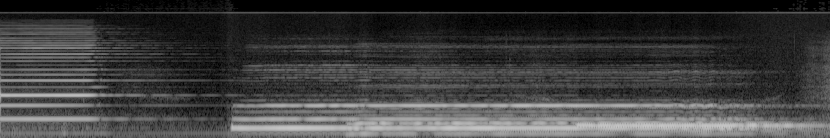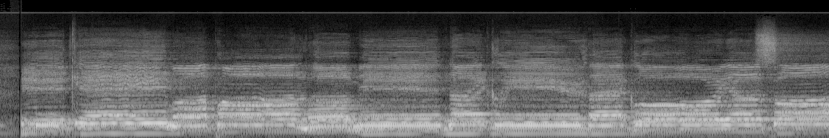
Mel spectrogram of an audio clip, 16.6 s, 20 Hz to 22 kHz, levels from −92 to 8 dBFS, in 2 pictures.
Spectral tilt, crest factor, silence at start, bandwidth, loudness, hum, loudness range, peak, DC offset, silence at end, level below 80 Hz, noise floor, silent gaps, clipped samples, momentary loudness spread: -5.5 dB/octave; 14 dB; 0 s; 16.5 kHz; -18 LUFS; none; 6 LU; -4 dBFS; under 0.1%; 0 s; -54 dBFS; -50 dBFS; none; under 0.1%; 7 LU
